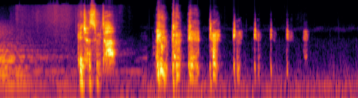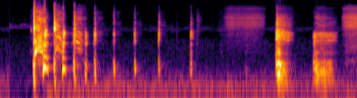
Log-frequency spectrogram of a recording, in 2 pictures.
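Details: Adult male actor's acted, repeated coughing fits in a film role, soft music underneath; cough.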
